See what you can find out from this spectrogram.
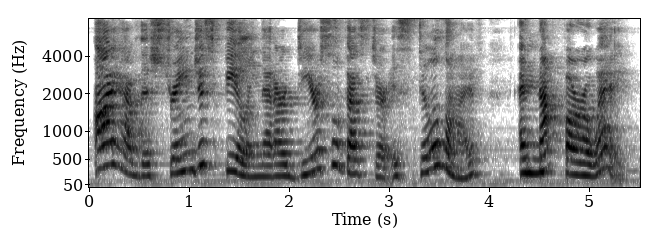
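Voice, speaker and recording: A woman's voice: on the high side, sing-song, moderate pace, pushed and bright. A woman voicing a storybook donkey mother who speaks with earnest yearning for her lost child. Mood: wistful, hopeful. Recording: echoey room.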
